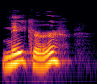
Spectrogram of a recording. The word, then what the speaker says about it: nacre: It secretes this fluid called nacre, N-A-C-R-E. It's pronounced like baker, but it's nacre.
